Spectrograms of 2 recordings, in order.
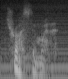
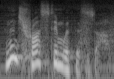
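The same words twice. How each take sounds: First: Soft low repeat. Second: Said in the usual way. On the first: Real, not acted. Pastor to the congregation, softly and low. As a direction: drop the voice lower and much softer. Same urging, repeated much softer and lower.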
